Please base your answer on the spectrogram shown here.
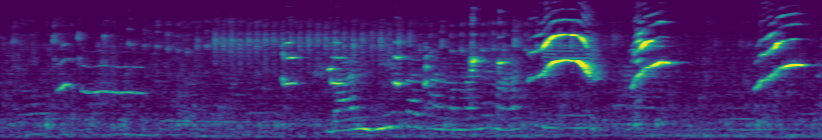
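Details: Red lory giving loud, harsh, arched screeches, three in the last two seconds, after softer chatter and faint human voices.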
